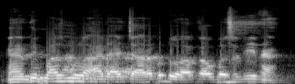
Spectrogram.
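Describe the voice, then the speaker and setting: A man giving a humorous Ramadan lecture, joking and acting out prayers in a high voice. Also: fairly even intonation, a little fast, darkish tone, slight background noise. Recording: echoey hall with long reverb.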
